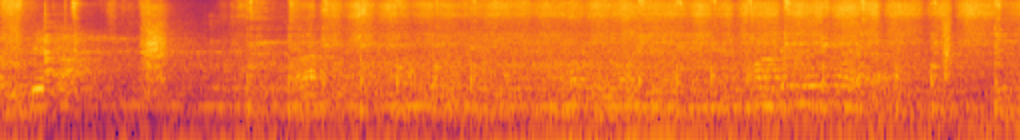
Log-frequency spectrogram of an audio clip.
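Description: Wooden straightedge scraping and rubbing across fresh cement plaster as the surface is levelled, with a sharp knock about a second in.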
